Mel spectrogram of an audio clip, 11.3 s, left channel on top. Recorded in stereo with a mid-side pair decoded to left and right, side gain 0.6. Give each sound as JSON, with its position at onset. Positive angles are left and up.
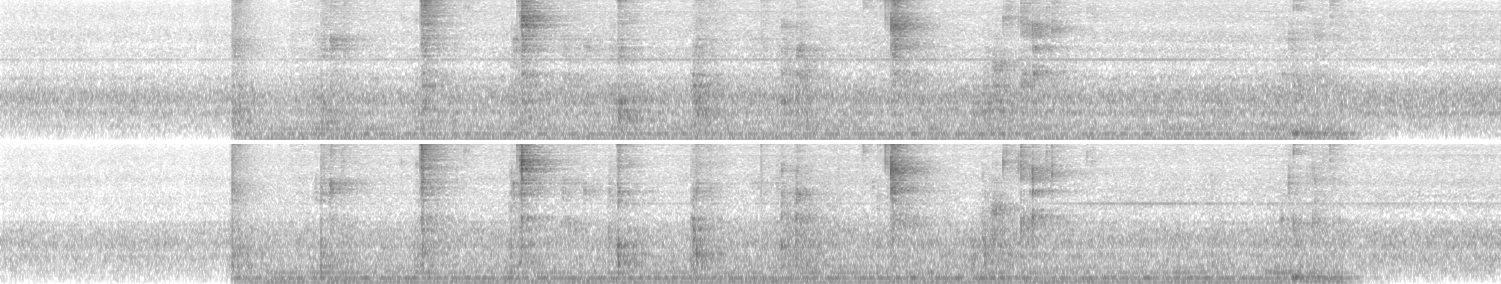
{"t": 1.7, "sound": "chewing", "azimuth_deg": -50, "distance_m": 0.6}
